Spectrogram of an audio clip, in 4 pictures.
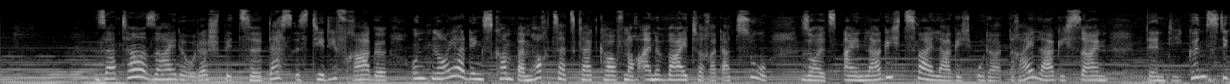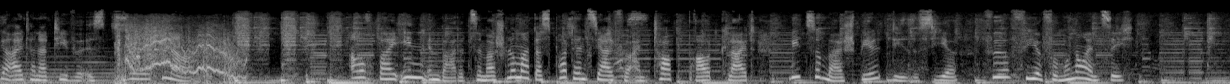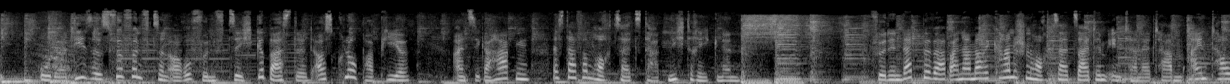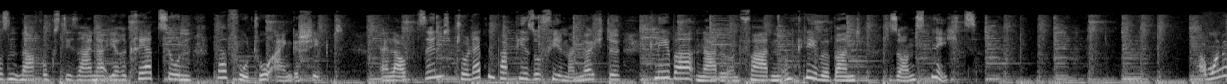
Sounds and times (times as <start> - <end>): Music: 0.0 - 49.1
Speech: 1.0 - 14.4, 15.8 - 23.8, 25.0 - 32.1, 33.3 - 46.7, 48.9 - 49.1.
